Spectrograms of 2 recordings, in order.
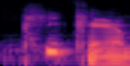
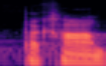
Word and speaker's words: pecan: Pecan pie. No. Pecan pie. That's how you say it, and it is dang delicious.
